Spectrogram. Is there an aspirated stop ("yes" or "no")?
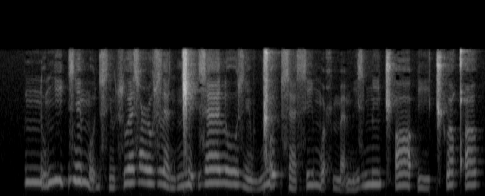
no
